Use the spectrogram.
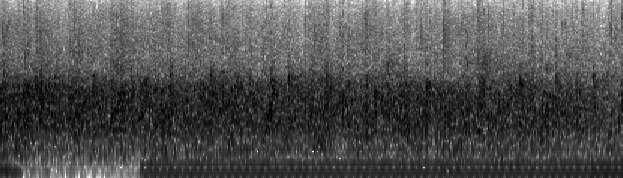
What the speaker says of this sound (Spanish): Creo que alcanza a escuchar el aplauso para los que están.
